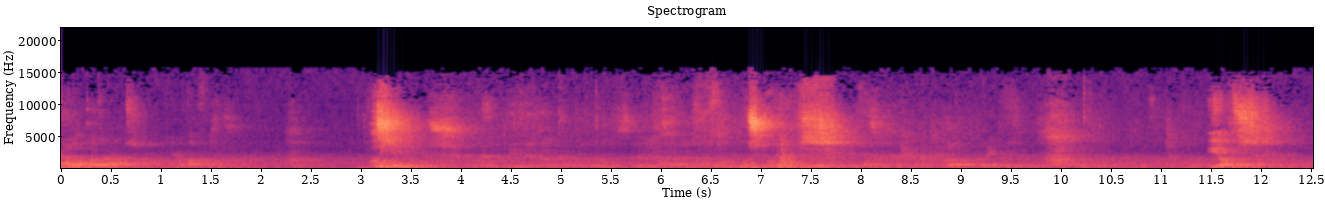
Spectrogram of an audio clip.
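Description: Young people speak and call out in a small echoing room.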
